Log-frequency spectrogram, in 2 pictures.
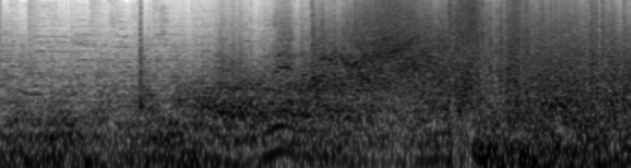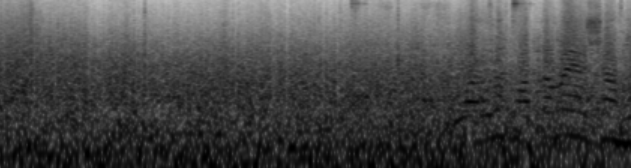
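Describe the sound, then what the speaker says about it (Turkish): A loud explosion bursts out, with a sudden broadband roar that swells and stays thunderous for several seconds, while people talk and shout beneath it. "Patlama yaşandı burada."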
